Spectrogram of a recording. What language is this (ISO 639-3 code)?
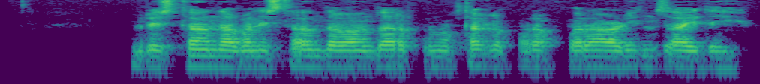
pus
